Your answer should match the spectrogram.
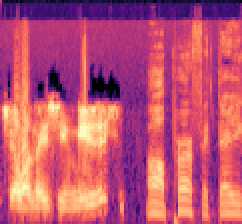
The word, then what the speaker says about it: Gelonese: If they go into just my name, it's Gelonese. How do you spell that?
